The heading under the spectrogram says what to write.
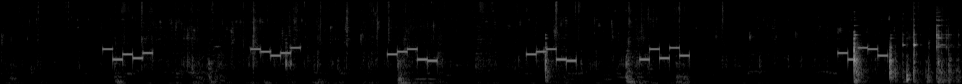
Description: Five-tone selective call (CCIR), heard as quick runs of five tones, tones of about 100 ms, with kitchen noise. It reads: 02637 08577 68021 68021 20335 72205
